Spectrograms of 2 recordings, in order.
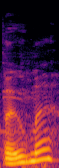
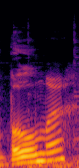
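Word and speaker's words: Boulmer: So we're now in a little tiny fishing village of Boomer or Bulmer. I'm not quite sure how to pronounce it. I think it's Boomer, B-O-U-L-M-E-R.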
